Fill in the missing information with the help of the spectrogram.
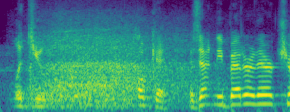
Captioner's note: audience laughs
